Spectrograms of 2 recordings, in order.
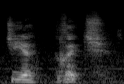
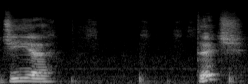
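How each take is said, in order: First: The last word begins with a softened, lenited sound. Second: The last word begins with a hard d sound. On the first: "most people would pronounce it as if it was a D H" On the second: "you can say that"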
